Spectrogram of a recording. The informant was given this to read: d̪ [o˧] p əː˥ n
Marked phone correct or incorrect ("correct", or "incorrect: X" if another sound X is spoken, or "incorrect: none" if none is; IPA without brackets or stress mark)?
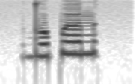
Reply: correct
